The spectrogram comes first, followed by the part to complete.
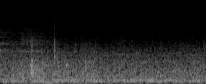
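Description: Steady low hum of room background noise, with a few faint clicks of laptop keys as a line of code is deleted.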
